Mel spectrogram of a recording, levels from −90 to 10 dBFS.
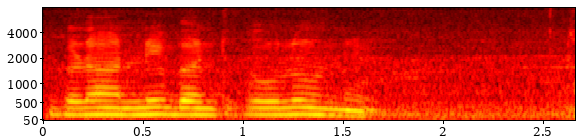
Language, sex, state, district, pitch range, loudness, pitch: Telugu, male, Telangana, Nalgonda, 175-180 Hz, -22 LUFS, 175 Hz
